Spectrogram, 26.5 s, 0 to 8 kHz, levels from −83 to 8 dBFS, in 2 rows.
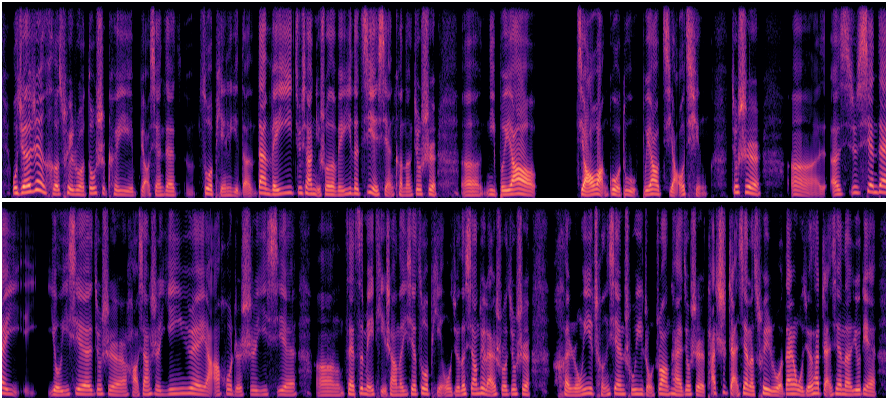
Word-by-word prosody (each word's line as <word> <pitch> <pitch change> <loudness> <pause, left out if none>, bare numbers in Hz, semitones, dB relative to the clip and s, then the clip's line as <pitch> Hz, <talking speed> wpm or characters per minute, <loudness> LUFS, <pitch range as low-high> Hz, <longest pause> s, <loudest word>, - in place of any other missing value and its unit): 我 220 - +4
觉 240 +2 +7
得 265 - +9
任 325 -1 +3
何 185 -6 +1
脆 175 - -1
弱 170 -3 -1
都 210 0 0
是 220 -2 -2
可 185 - -6
以 155 -4 -4
表 - - -5
现 150 - -4
在， 145 -2 -1 0.2
嗯， - - -21
作 195 -3 +2
品 140 -3 -7
里 140 - -7
的， - - -5
但 215 -4 +5
唯 170 -1 +4
一 220 +5 -2
就 220 0 -7
像 190 -4 +2
你 - - -4
说 170 -1 +1
的 165 - +3
唯 155 +1 -2
一 205 +4 -4
的 205 - +1
界 195 -2 0
限， - - -1
可 150 - -5
能 140 0 -5
就 180 +3 -1
是， 180 -1 0 0.4
呃， 140 0 -1
你 170 -1 -5
不 160 - -1
要 180 -3 +7 0.6
矫 - - +7
枉 - - +4
过 180 - +3
度， 165 -3 -5
不 160 - -3
要 185 -1 +5
矫 - - -1
情。 - - -4 0.3
就 - - -1
是 235 -7 +3 0.4
呃 - - -2 0.2
呃 175 - 0
就 210 +6 -6
现 250 +2 +2
在 245 -5 +4
有 185 -2 -5 0.5
有 150 -3 0
一 160 - -7
些 180 -2 +1
就 185 +1 -5
是 155 -6 -3
好 - - -4
像 170 -2 -2
是 170 -4 -6
音 190 +5 -5
乐 205 -4 0
呀， 155 - 0
或 185 +3 -6
者 135 - -5
是 165 +2 -5
一 160 +1 -11
些， 155 -2 -4 0.3
呃， 140 -1 -4
在 180 -2 +2
自 210 +5 0
媒 165 -6 -1
体 175 - -8
上 150 -1 -1
的 150 - -3
一 - - -8
些 185 0 0
作 190 +1 0
品， - - -9
我 135 - -3
觉 150 - -5
得 175 - +2
相 190 0 0
对 210 0 +1
来 - - +1
说 170 - -2
就 180 +2 -3
是 180 -3 -1 0.3
很 - - -3
容 140 +5 -2
易 205 +1 0
呈 190 - -5
现 185 -1 0
出 180 0 -4
一 180 0 -3
种 160 - -4
状 185 +1 +3
态 160 -6 0
就 170 +3 -2
是 175 - 0
它 - - -1
是 220 +4 0
展 225 - +1
现 205 -3 +2
了 160 - +2
脆 195 +5 +2
弱， 150 -4 +1
但 185 0 +3
是 190 - +3
我 170 -5 -1
觉 155 - -2
得 165 - +2
它 210 - +2
展 195 - -1
现 190 -2 0
得 165 -2 +1
有 175 +2 0
点 155 -7 -2
180 Hz, 275 characters per minute, -21 LUFS, 160-195 Hz, 0.6 s, 得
